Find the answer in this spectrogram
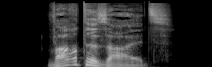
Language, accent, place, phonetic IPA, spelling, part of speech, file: German, Germany, Berlin, [ˈvaʁtəˌzaːls], Wartesaals, noun, De-Wartesaals.ogg
- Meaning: genitive singular of Wartesaal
